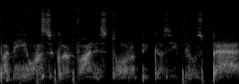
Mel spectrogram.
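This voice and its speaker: Whispering at a moderate pace. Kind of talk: ASMR soft spoken movie review. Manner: soft-spoken.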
